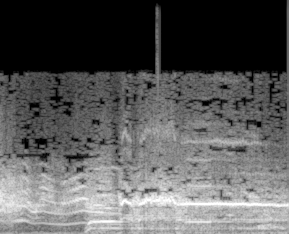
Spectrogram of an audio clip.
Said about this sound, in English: The cat spit and scratched the robber, and the dog barked and bit his leg, and the rooster crowed and pecked his ears, and the donkey brayed and kicked him out of the door.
